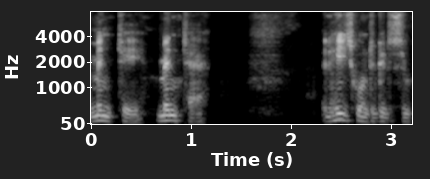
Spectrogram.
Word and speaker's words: Minteh: I don't know how it's Minty or Minter, or I don't know how you pronounce it right, but that's how you pronounce his name, Minter.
